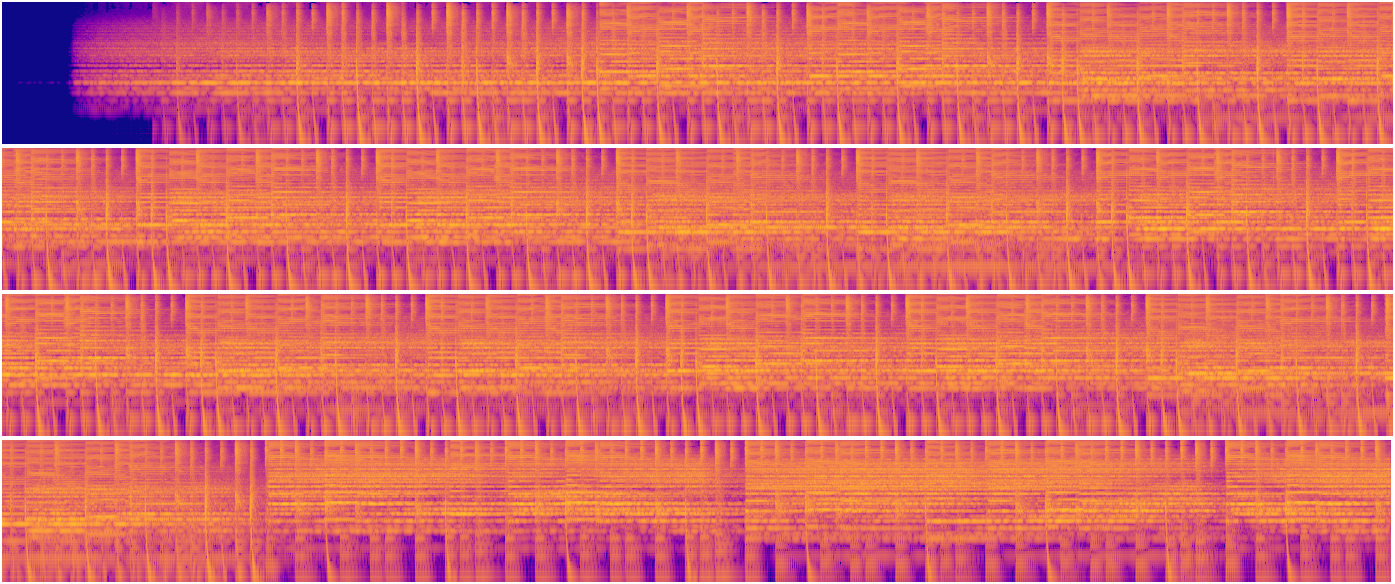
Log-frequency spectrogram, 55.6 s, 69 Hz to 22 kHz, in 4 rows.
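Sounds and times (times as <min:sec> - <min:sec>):
Behringer Solina VC 340 string synthesizer: 0:00.8 - 0:55.6.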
